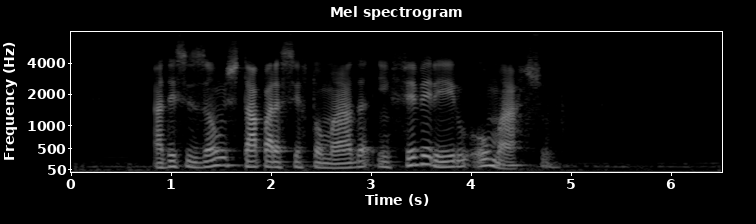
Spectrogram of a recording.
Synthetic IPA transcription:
ɐ̰d̪esizɐ̃w̃ɪst̪apaɾɐseɾt̪omad̪ɐ̰ʔẽj̃feveɾejɾʊʔowma̰ɾsʊ̰

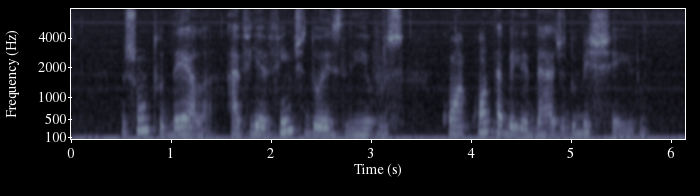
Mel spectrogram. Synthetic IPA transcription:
ʒũnt̪ʊd̪ɛlɐ̰aviɐvĩt͡ʃid̪ojzlivɾʊs | kõɐkõnt̪abilid̪ad͡ʒɪd̪ʊbiʃejɾʊ

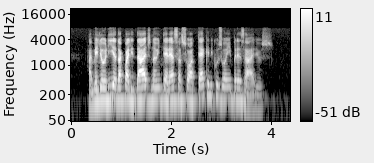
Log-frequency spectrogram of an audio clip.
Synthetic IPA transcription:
ɐmeʎoɾiɐd̪ɐkwalid̪ad͡ʒɪnɐ̃w̃ĩnt̪eɾɛs̬ɐsɔɐt̪ɛknikʊzoẽpɾeza̰ɾiʊs

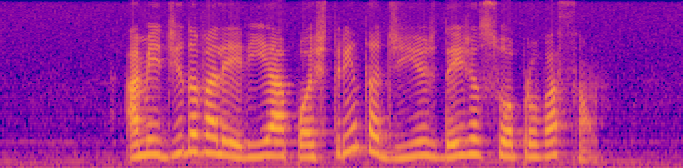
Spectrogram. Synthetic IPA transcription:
ɐ̰med͡ʒid̪ɐvaleɾiɐapɔjst̪ɾĩnt̪ɐd͡ʒiɐzd̪ejd͡ʒɪɐsuɐːpɾovasɐ̃w̃

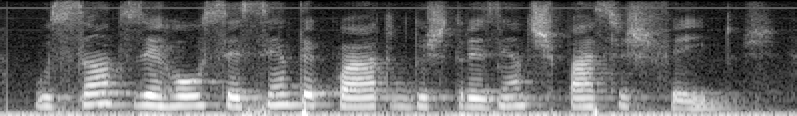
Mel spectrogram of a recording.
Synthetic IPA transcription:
ʊsɐ̃nt̪ʊzeɦowsesẽnt̪ɐikwat̪ɾʊd̪ʊʃt̪ɾezẽnt̪ʊ̥spasɪʃfejt̪ʊ̥s

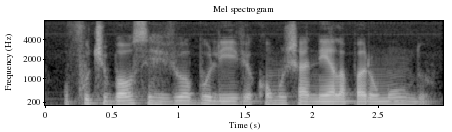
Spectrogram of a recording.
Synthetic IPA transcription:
ʊfut͡ʃibɔwseɾviwɐboliviɐkõmʊʒanɛlɐpaɾʊmũnd̪ʊ

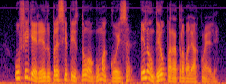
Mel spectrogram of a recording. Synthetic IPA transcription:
ʊfiɡeɾed̪ʊpɾesipit̪owawɡũmɐkojzɐɪnɐ̃w̃d̪ewpaɾɐt̪ɾabaʎaɾkõḛlɪ

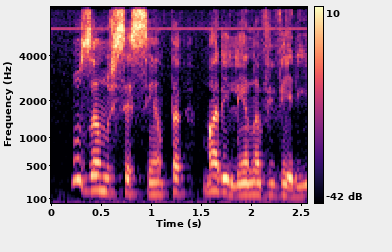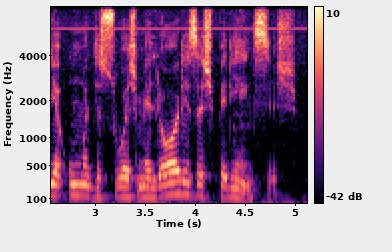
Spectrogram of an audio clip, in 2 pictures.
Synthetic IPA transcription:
nʊzɐ̃nʊssesẽnt̪ɐmaɾilẽnɐviveɾiɐʔũmɐd͡ʒɪsuɐzmeʎɔɾɪzespeɾiḛ̃siɐ̰s

